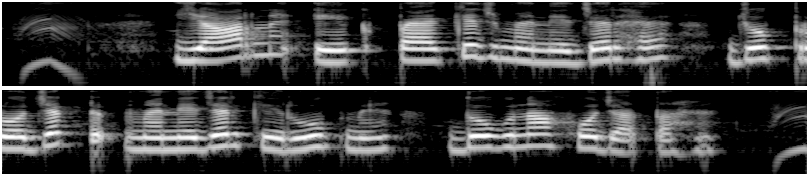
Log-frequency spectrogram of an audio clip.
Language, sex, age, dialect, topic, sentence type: Hindi, female, 18-24, Kanauji Braj Bhasha, agriculture, statement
